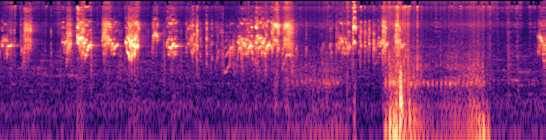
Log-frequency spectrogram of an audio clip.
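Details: Budgerigars in bright colors trade quick high chirps and short squawky notes, followed by a low fluttering rumble like wingbeats.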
